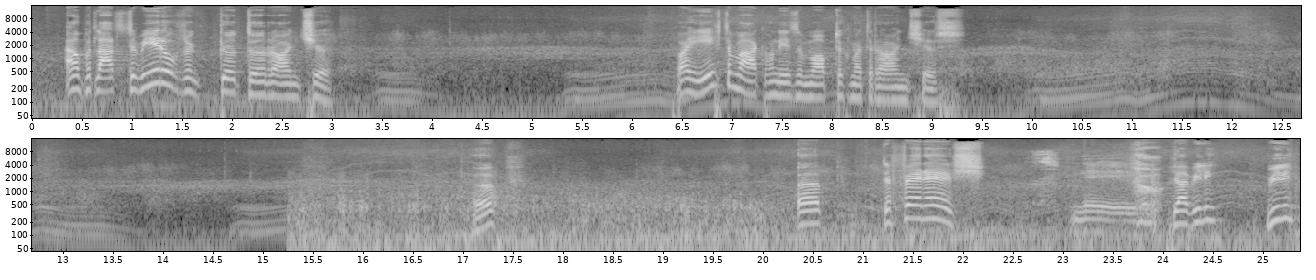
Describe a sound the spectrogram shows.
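A motorbike engine revs up and down.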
